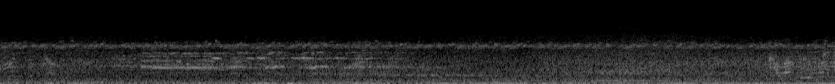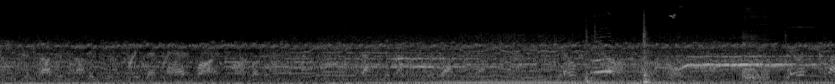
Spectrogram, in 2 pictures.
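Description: Music plays from a loudspeaker outdoors.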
